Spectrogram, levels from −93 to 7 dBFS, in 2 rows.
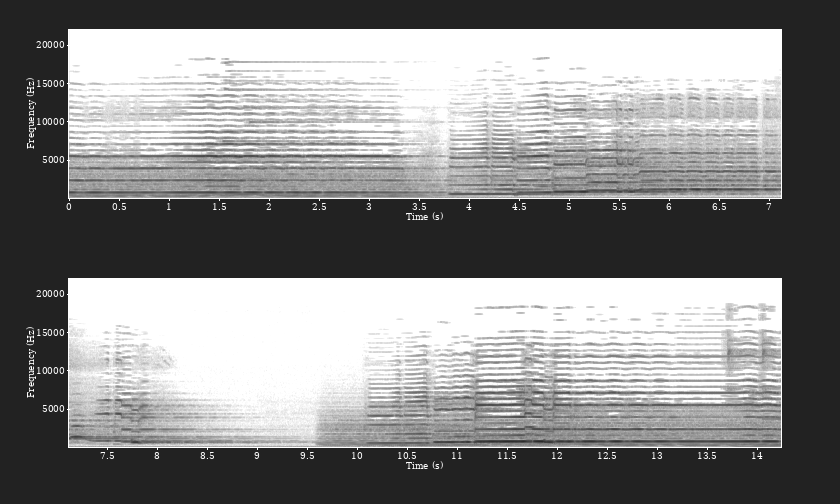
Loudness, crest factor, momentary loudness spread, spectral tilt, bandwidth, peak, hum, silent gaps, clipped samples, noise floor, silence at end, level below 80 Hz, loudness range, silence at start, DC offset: -21 LUFS; 18 dB; 14 LU; 1.5 dB/octave; 18.5 kHz; -6 dBFS; none; none; under 0.1%; -59 dBFS; 0 s; -66 dBFS; 12 LU; 0 s; 0.2%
